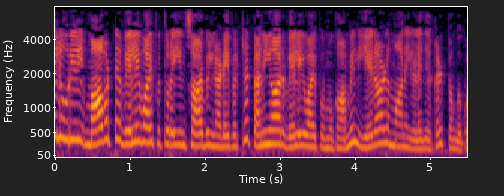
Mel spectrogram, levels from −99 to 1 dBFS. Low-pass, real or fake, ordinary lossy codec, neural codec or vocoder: 7.2 kHz; real; MP3, 48 kbps; none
